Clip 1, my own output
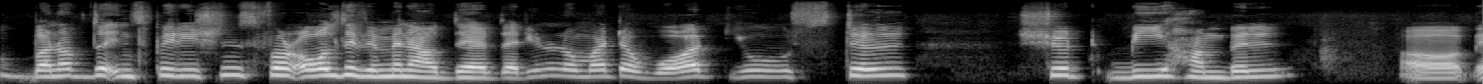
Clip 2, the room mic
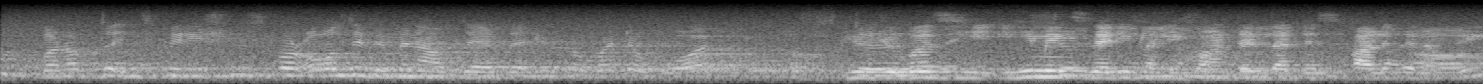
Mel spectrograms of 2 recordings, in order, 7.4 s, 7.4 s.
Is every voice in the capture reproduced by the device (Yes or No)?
No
